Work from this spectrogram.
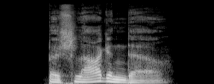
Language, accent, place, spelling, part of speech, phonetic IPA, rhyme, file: German, Germany, Berlin, beschlagender, adjective, [bəˈʃlaːɡn̩dɐ], -aːɡn̩dɐ, De-beschlagender.ogg
- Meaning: inflection of beschlagend: 1. strong/mixed nominative masculine singular 2. strong genitive/dative feminine singular 3. strong genitive plural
